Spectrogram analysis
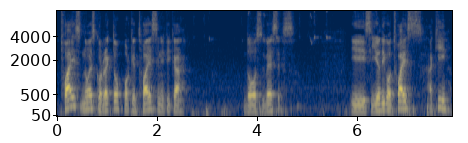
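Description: A male English teacher with a Mexican Spanish accent, patiently explaining grammar in a live online class and drawing out his examples. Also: medium pitch.

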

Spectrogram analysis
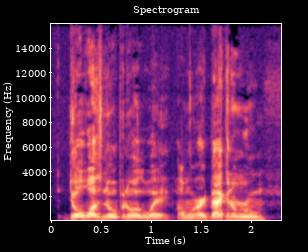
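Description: Animated slangy young man telling a story. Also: a little high, racing. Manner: animated, acts out his own reactions with sudden loud squeals; slangy, profane, self-mocking. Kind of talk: casual storytime monologue.

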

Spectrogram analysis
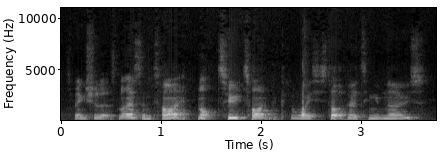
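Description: Talking fast in a steady, slightly high voice that's creaky with a darkish tone, a young vlogger demonstrates toys to camera in a rambling, tired way. He's filming on his phone at arm's length in a small bedroom, and there are faint noises and clicks in the recording.

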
